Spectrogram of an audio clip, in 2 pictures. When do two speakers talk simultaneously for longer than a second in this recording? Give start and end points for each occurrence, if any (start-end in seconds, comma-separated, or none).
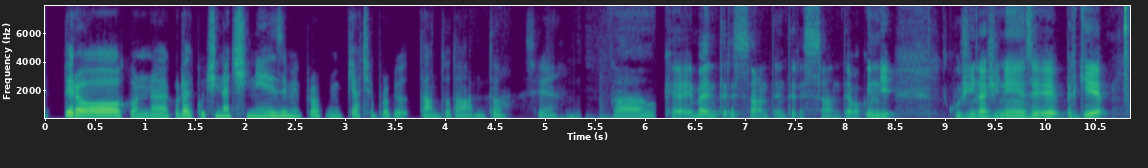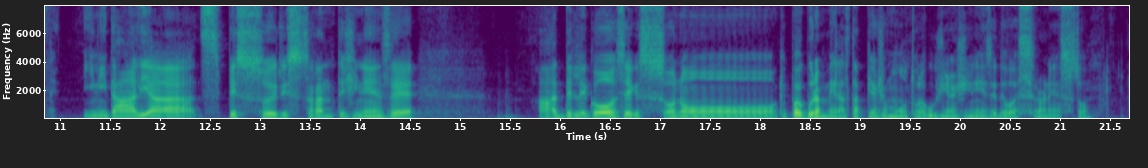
none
